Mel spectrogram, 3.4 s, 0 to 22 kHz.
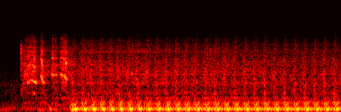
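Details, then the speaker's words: Restored Kawasaki Eliminator EL250 on a freezing cold start, fuel left on overnight: cranks briefly, catches and settles into an even, steady low thrum with a bit of smoke; a healthy cold start. "Oh yeah. Got a bit of smoke then. It's perfect. Good as new."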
